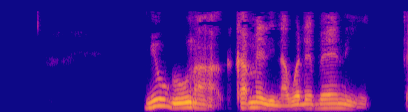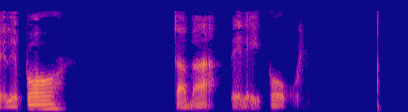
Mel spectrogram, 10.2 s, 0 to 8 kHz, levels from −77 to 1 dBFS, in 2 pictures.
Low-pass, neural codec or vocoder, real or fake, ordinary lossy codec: 7.2 kHz; codec, 24 kHz, 0.9 kbps, DualCodec; fake; MP3, 24 kbps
